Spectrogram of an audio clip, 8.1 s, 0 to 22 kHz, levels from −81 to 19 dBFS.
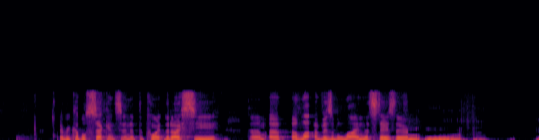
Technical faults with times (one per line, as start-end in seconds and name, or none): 0.00-8.09 noise suppressor applied to music or sounds
0.07-0.60 sound cut by the noise suppressor
3.36-3.75 sound cut by the noise suppressor
6.11-8.09 section at the wrong speed
6.95-7.76 sound cut by the noise suppressor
